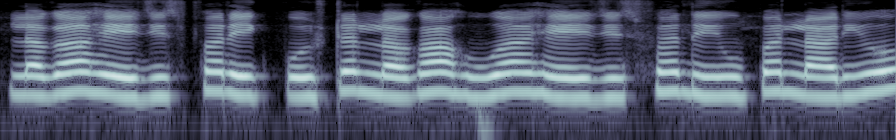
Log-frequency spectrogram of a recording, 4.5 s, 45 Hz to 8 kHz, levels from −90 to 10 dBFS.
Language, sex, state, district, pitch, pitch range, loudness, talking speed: Hindi, female, Bihar, Kaimur, 245 Hz, 230-270 Hz, -13 LUFS, 175 wpm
